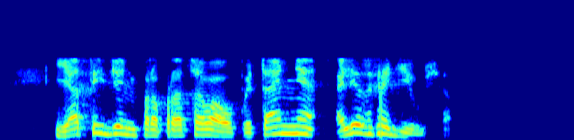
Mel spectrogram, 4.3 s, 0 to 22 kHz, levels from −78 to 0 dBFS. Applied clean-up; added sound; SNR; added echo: none; none; none; none.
